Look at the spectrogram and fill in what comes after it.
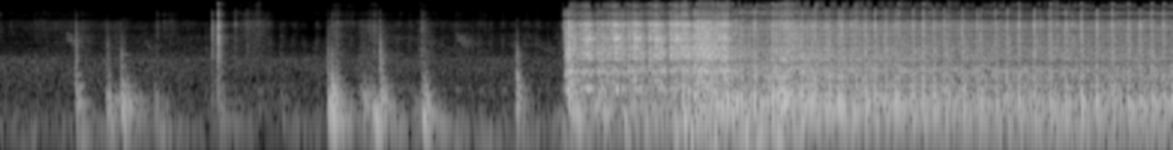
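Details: Off-road machine with a fuel pump, usually hard to start after sitting about a month, fired with ether and a jump pack: a few clicks, then it catches and settles into an even, steady beat. Normal running.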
